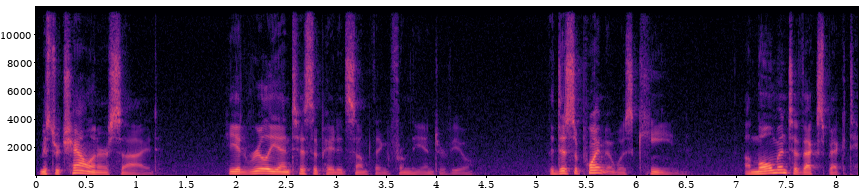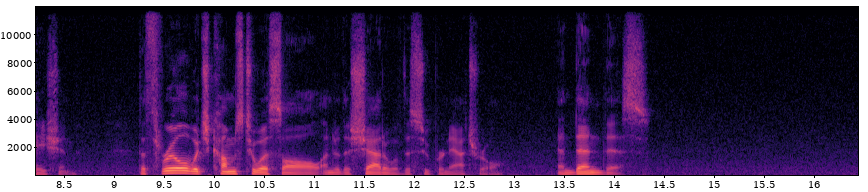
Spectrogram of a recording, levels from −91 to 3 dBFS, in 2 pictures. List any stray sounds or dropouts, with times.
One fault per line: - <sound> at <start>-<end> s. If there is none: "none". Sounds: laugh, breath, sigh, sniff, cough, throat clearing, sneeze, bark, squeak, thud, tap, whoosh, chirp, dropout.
none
